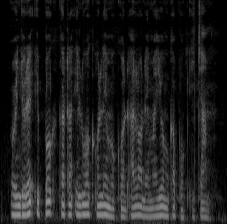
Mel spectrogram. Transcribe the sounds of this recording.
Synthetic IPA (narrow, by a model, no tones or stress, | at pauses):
oweɲd͡ʒoɾeʔɪpokːataʔɪlwokʰolɪmɔkɔdalɔdɛmajomkapɔkɪt͡ʃam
